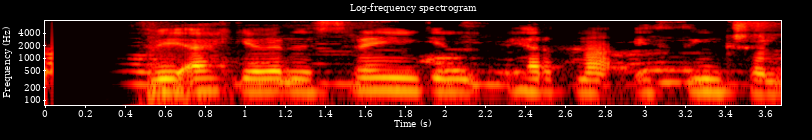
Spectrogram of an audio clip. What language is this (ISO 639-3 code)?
isl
